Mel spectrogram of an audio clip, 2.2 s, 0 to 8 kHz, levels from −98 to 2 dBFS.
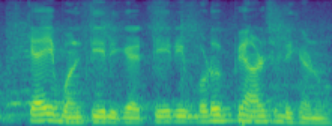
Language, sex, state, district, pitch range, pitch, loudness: Garhwali, male, Uttarakhand, Tehri Garhwal, 115-140 Hz, 125 Hz, -16 LUFS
